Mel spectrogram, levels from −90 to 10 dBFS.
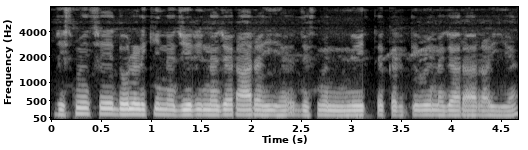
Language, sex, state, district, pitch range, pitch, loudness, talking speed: Chhattisgarhi, male, Chhattisgarh, Rajnandgaon, 120-130 Hz, 125 Hz, -15 LUFS, 220 wpm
